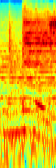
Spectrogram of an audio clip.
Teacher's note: that is pronounced mis so that has a z sound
